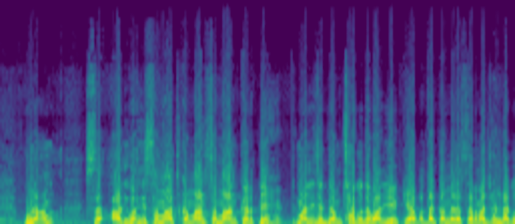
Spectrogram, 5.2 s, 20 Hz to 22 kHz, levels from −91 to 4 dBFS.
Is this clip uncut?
no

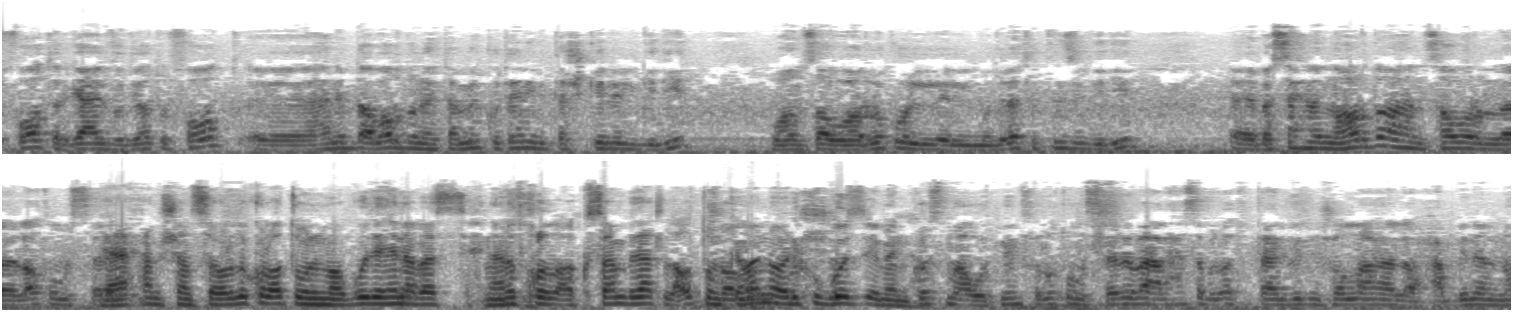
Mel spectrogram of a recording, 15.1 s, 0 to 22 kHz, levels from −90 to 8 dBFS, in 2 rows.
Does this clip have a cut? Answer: no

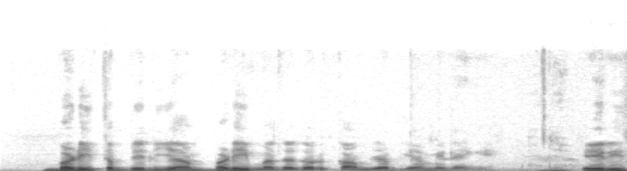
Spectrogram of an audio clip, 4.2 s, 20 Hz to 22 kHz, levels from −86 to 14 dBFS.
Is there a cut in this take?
no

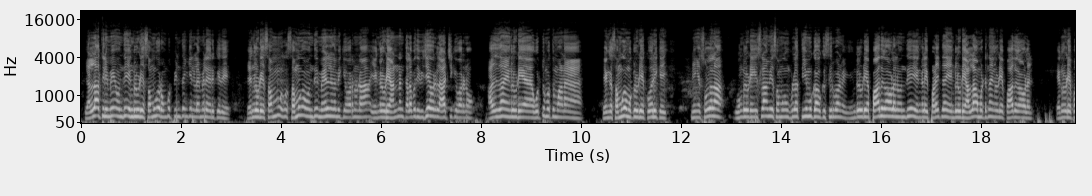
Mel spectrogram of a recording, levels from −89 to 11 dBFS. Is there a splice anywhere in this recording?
no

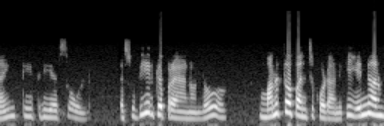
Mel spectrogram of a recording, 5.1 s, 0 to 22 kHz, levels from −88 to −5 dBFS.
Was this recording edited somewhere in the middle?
yes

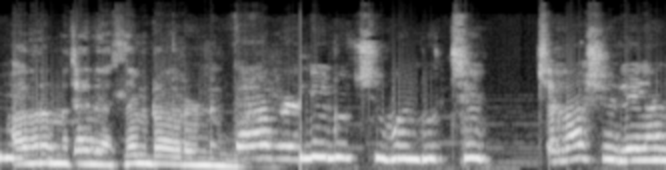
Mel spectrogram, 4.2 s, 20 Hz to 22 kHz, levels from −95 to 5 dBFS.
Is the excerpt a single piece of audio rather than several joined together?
no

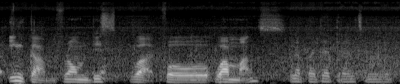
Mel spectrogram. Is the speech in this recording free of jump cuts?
no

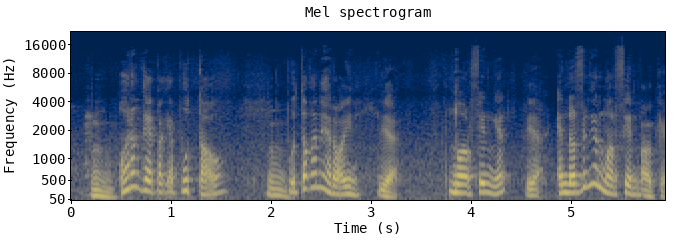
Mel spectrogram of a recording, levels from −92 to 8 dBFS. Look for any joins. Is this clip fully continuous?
yes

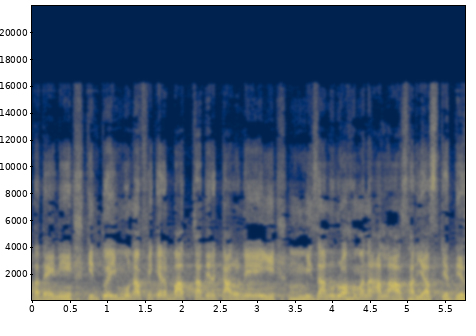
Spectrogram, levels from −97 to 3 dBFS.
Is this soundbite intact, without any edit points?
yes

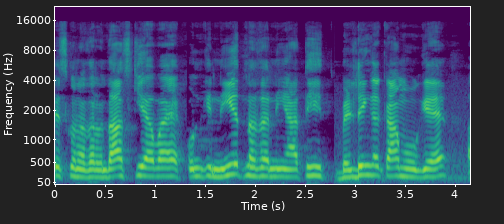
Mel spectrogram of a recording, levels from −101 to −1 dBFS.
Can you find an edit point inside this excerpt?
yes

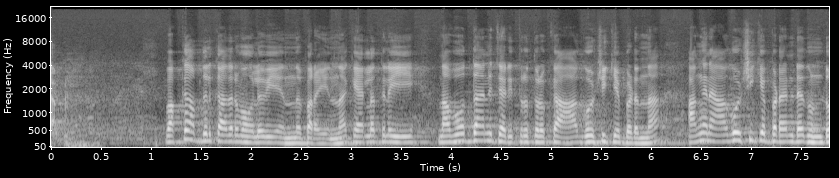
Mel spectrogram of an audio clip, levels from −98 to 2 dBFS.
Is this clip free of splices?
no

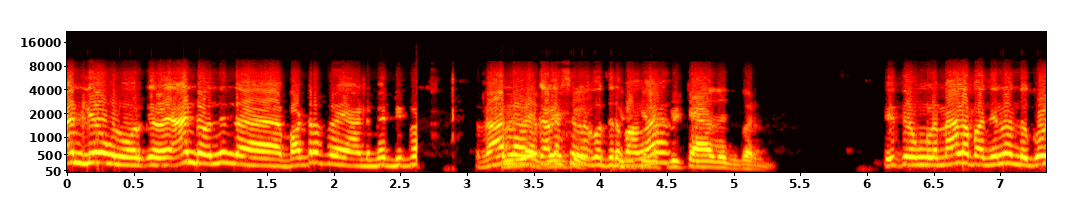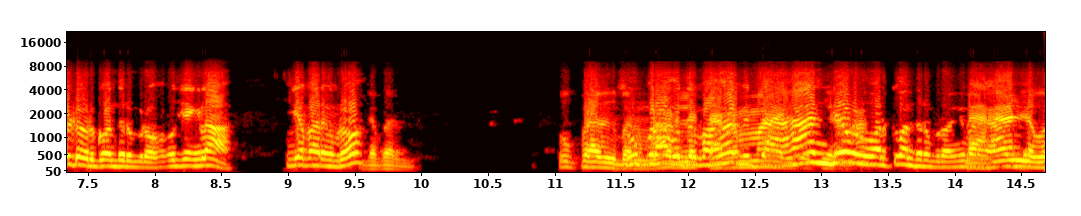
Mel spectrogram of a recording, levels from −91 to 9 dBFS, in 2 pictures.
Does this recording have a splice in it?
yes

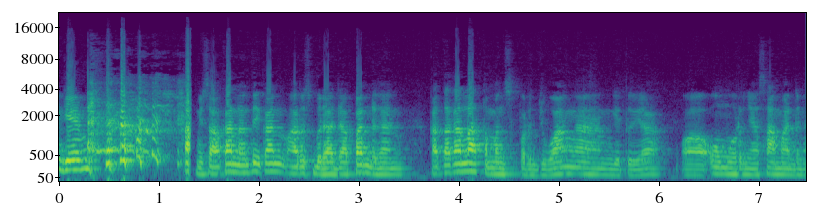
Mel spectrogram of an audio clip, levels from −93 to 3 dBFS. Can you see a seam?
yes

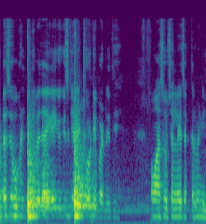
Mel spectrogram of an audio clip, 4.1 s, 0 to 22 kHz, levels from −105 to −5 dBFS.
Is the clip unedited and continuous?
yes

